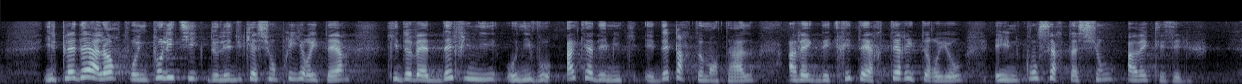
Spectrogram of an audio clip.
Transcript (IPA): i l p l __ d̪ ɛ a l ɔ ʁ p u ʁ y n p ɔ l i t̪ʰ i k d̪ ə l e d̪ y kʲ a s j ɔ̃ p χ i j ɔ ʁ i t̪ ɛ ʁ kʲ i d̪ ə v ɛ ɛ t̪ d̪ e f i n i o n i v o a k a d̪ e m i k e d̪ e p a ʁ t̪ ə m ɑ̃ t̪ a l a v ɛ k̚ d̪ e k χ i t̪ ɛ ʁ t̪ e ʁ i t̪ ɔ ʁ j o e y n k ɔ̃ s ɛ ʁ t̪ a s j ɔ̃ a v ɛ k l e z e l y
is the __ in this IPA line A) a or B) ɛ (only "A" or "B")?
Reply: B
